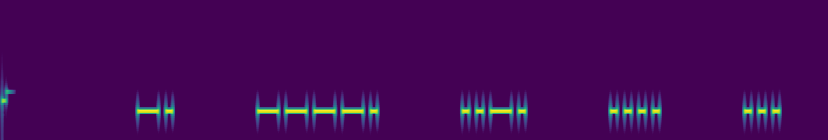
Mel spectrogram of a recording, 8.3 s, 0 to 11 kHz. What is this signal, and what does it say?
Morse code, heard as a keyed tone, about 17 wpm, spaced as for 8 wpm, 700 Hz. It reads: N9FHS
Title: USA Call Signs - 5 Characters - 4x Character Spacing - 17wpm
